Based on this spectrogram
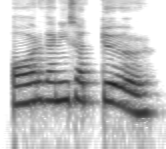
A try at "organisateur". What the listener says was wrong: Bien. Organizateur. Très bien.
